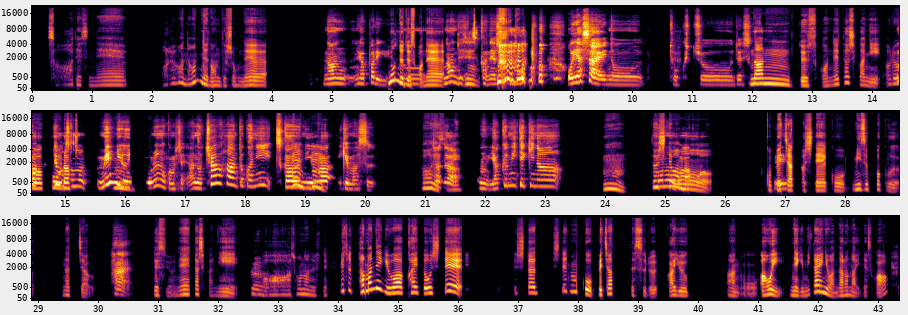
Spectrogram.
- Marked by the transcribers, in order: chuckle
- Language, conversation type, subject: Japanese, podcast, 手早く作れる夕飯のアイデアはありますか？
